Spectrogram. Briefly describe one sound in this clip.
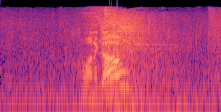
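A burst of fiery magic explodes with a loud whoosh.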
